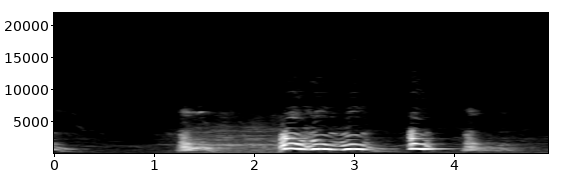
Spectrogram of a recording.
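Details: Taffy, a pet beagle puppy, playing with balloons indoors, giving a burst of short wavering yips and barks with howl-like bends in pitch, several in quick succession, then a final softer bark.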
